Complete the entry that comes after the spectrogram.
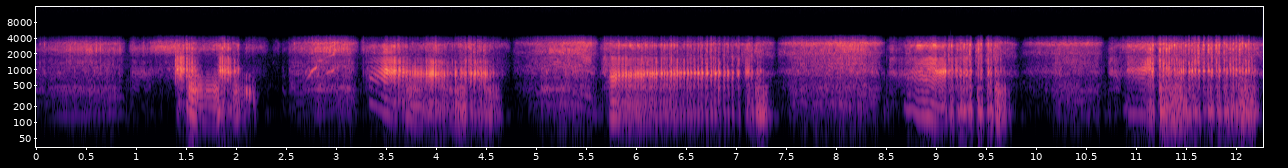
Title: Koolaid snoring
